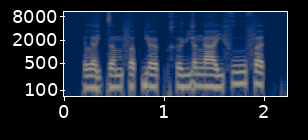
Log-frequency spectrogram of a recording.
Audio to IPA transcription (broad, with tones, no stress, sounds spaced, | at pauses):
l ɐ˨˩ j t̪ ɐ˨˧ m f ɐ˨˥ p̚ j œː˨ p̚ kʰ ɵ˨˥ ɥ j ɐ˧ ŋ aː˨˧ j f uː˥ f ɐ˥ t̚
